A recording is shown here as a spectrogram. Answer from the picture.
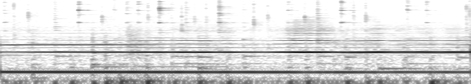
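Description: Live acoustic band of clarinets, double bass and drums playing: several long notes held steady together over light, scattered cymbal and percussion taps, slowly growing louder.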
